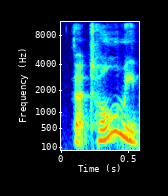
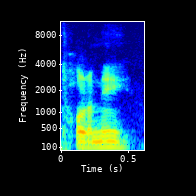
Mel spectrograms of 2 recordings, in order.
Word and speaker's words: Ptolemy: Oh, the P is silent. Yeah, I don't even. I don't really know much about Ptolemy.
